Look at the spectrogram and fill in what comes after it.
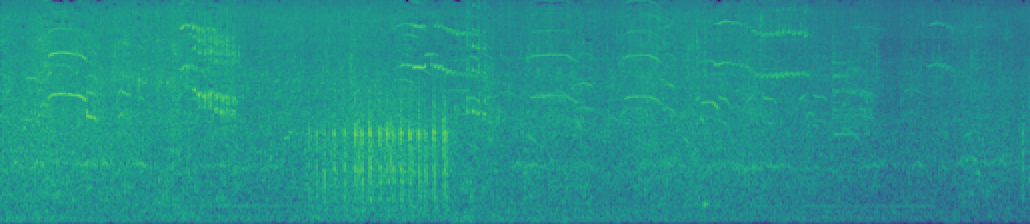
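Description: Birds calling again and again with short chirps over a steady rushing wash. A rapid rattling call about three to four seconds in is the loudest sound, and the whole fades slowly near the end.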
